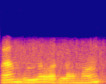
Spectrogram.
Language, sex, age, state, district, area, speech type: Tamil, female, 18-30, Tamil Nadu, Mayiladuthurai, rural, conversation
